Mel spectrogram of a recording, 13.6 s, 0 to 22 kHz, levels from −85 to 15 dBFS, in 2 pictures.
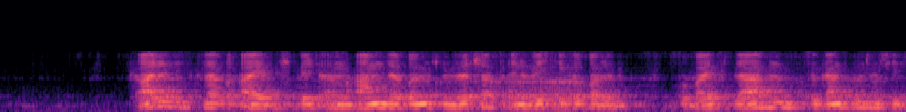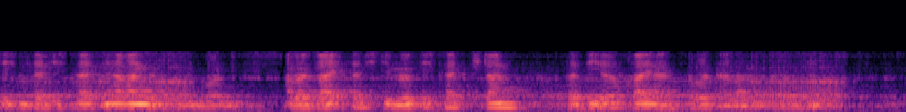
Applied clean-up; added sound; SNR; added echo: neural separator model SepFormer DNS4.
